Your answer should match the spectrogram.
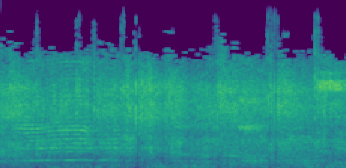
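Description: Gym sounds during a basketball game: a ball bouncing on the hardwood court and players' feet, with voices from the court and stands echoing in the hall.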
